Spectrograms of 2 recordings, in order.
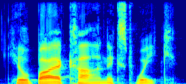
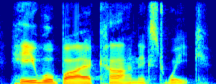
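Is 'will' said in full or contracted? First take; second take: contracted; full. First: 'Will' is contracted onto the word before it. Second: 'Will' is said in full as its own word. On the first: "say the contracted form" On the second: "the first sentence"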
